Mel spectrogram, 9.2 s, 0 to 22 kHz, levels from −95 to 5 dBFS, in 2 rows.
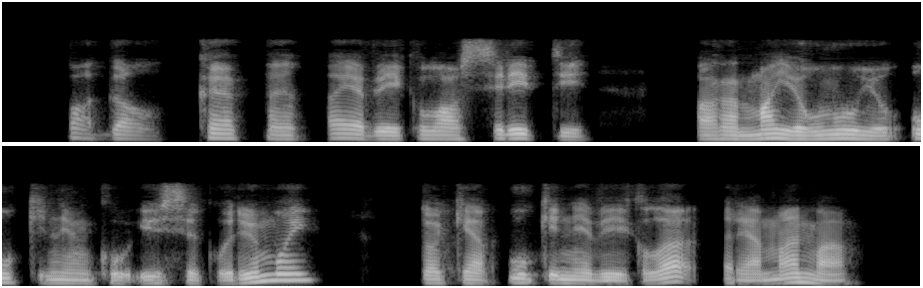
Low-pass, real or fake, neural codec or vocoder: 7.2 kHz; fake; codec, 16 kHz, 1.1 kbps, Voila-Tokenizer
